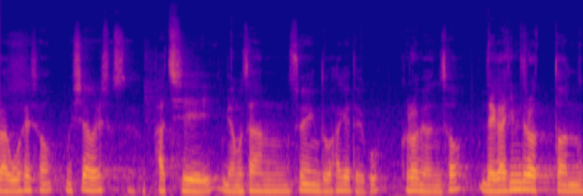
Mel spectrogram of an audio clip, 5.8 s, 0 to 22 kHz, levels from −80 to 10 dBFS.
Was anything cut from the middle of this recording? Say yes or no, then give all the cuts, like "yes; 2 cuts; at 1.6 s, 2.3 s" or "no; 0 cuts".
yes; 2 cuts; at 1.5 s, 4.7 s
